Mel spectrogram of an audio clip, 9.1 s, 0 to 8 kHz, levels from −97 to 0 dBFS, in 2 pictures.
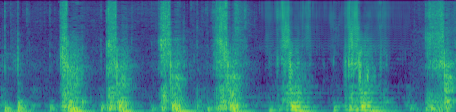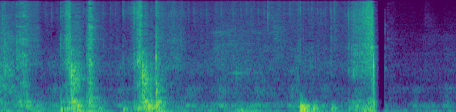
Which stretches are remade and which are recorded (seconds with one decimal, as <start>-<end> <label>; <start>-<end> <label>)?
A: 0.0-2.6 recorded; 2.6-4.1 remade; 4.1-9.1 recorded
